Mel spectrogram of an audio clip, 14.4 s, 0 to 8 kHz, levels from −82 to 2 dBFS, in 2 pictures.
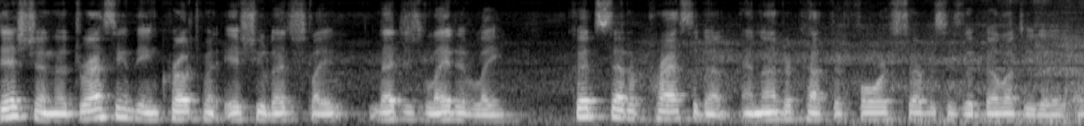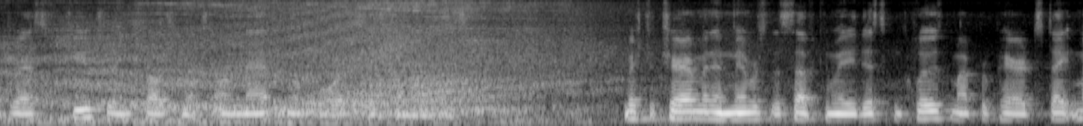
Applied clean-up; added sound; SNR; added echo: none; Aircraft; 11 dB; reverberation time 0.3 s.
